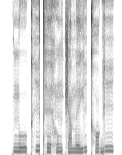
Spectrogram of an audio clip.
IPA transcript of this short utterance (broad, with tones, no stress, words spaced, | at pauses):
nuː˨kʰi˦tʰe˨ hũ˨ŋt͡ʃa˨m e˨ji˦ kʰɔ˨ɡi˦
